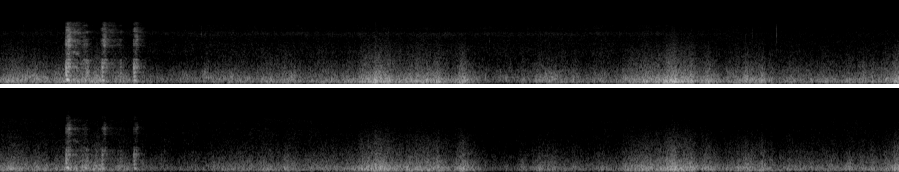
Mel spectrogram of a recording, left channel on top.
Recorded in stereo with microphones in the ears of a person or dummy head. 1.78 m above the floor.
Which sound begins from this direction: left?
A cough, at 0.7 s.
